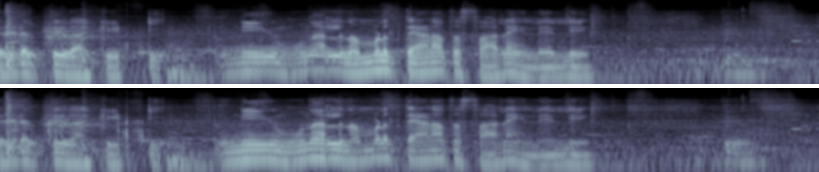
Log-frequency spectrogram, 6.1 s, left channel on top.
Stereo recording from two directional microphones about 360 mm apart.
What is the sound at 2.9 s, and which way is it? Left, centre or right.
Speech, centre.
